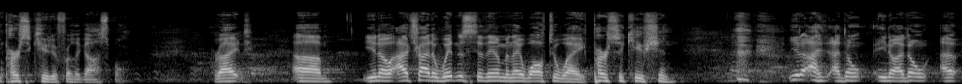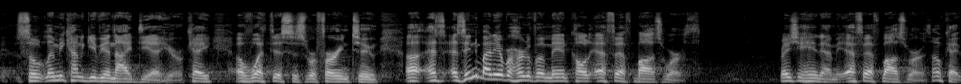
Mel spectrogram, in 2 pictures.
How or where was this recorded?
live audience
